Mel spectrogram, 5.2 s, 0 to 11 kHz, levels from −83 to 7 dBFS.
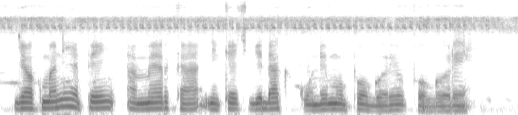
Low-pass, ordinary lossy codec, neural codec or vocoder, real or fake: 9.9 kHz; Opus, 16 kbps; none; real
